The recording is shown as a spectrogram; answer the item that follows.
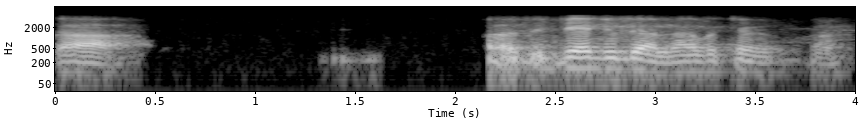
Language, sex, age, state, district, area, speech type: Sindhi, male, 60+, Rajasthan, Ajmer, urban, conversation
